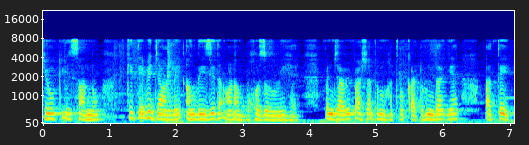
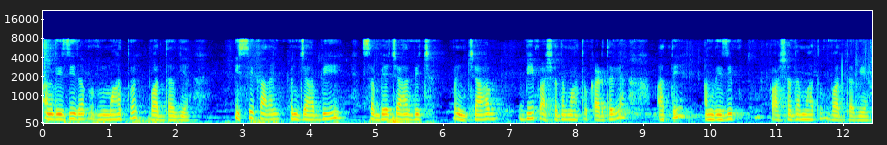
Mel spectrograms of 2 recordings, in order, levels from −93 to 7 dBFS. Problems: none marked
